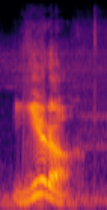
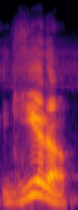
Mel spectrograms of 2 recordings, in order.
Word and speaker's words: gyro: It's gyro. It's kind of a soft g in the back of your throat. Gyro.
